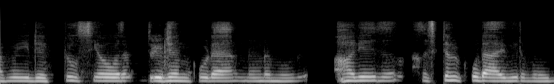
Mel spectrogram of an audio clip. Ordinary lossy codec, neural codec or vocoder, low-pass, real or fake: none; codec, 16 kHz, 0.5 kbps, X-Codec, HuBERT features, trained on balanced general audio; none; fake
